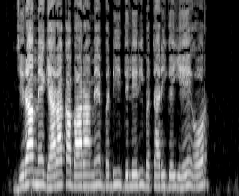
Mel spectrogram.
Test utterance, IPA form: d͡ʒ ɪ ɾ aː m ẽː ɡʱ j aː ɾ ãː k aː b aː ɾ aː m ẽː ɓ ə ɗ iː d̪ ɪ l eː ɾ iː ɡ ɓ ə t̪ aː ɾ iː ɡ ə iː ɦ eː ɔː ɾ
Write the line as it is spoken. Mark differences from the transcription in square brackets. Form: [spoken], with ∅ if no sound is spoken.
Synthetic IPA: d͡ʒ ɪ ɾ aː m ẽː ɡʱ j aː ɾ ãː k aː b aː ɾ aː m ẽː ɓ ə ɗ iː d̪ ɪ l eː ɾ iː [∅] ɓ ə t̪ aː ɾ iː ɡ ə iː ɦ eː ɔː ɾ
